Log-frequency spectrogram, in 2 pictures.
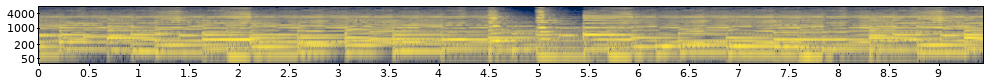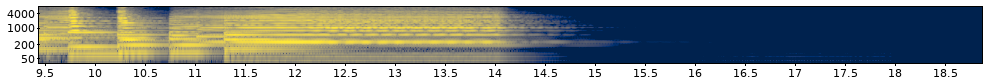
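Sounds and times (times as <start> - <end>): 
viola: 0.0 - 14.5.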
